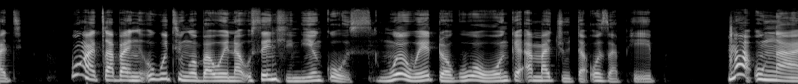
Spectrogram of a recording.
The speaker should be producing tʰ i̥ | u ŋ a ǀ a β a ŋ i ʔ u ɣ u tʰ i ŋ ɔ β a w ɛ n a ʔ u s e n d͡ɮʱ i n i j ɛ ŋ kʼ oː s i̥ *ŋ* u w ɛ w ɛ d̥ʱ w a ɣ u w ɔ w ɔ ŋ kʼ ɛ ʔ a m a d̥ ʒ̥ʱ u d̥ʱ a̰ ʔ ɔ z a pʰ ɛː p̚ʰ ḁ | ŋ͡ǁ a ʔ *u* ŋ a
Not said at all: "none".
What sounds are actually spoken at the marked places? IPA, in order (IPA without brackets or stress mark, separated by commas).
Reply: ŋ, u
